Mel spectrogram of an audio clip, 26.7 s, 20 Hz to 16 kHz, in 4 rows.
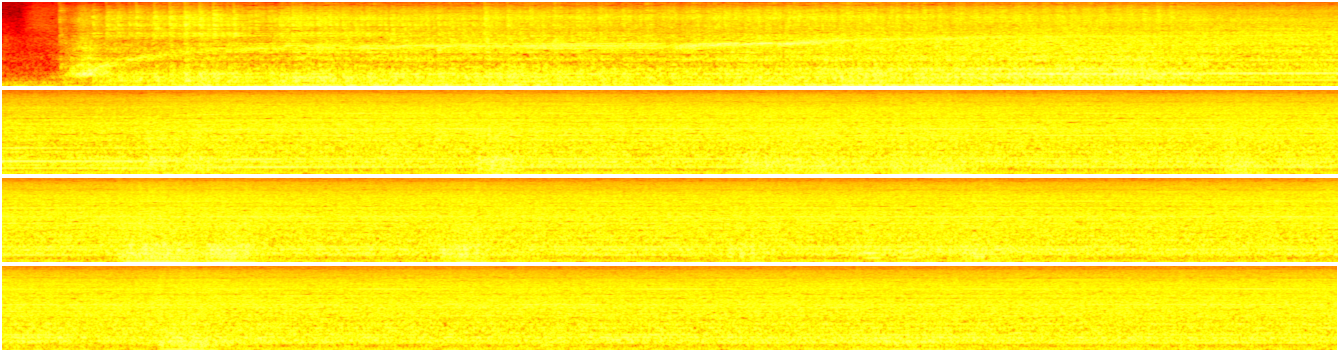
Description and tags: This is the sound of whipping cream in a metal bowl with a hand mixer. Recorded with a boom microphone onto a P2 card via a Panasonic HVX200 digital video camera.
whipping, cream, whipped, mixer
